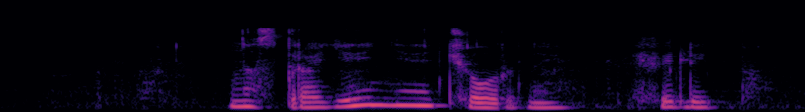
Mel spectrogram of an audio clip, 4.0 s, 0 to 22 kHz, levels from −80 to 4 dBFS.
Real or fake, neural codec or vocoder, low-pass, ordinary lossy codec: real; none; none; none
